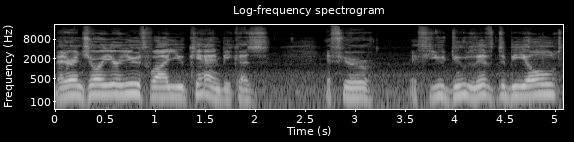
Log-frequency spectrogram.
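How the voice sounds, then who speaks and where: The man's voice is fairly high in pitch and somewhat breathy. It has a dark, mellow tone. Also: ordinary pitch variation, moderate pace. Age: 60s. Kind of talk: personal appeal monologue. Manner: halting.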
